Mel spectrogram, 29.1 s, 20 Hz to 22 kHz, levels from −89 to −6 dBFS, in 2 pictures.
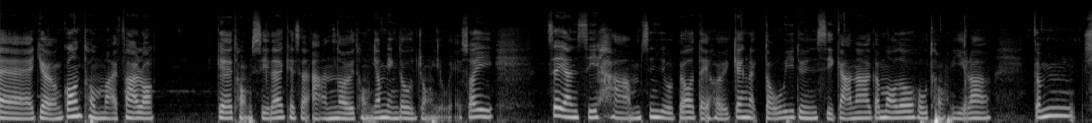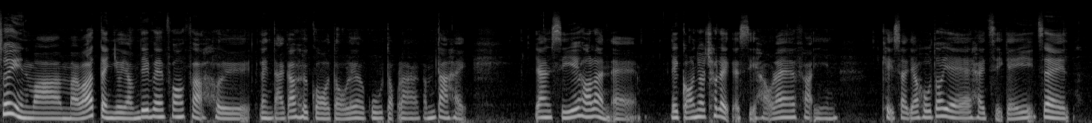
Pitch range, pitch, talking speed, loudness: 175-205 Hz, 190 Hz, 245 characters per minute, -38 LUFS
